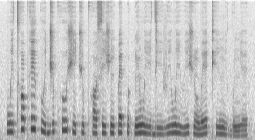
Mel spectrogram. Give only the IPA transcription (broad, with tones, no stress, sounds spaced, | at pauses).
w i˨ tʰ ɔ˦ pʰ eː˦ kʷ iː˨ d͡ʒ ʊ˦ pʰ uː˦ ʃ i˨˦ t͡ʃ u˨ pʰ ɔ˦ s i˦ ʃ ĩ˦ k͡p ɛ˦ k͡p ʊ˨ k͡p ĩ˦ w iː˨ d iː˨ v i˦ w i˦˨ β i˦ ʃ ũ˨ w eː˦ kʰ i˦ ŋ i˨ ɡʷ ɪ˨ ɲ ɪ˦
